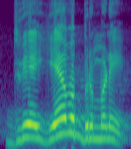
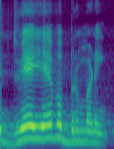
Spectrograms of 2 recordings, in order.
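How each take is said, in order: First: Eva in Dve eva Brahmani said loud and falling; stress on eva. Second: Dve said loud with a falling tune; stress on Dve. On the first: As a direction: lean hard on eva. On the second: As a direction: press on Dve. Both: Shown as a demonstration. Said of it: "that emphasis is added to Dve".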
